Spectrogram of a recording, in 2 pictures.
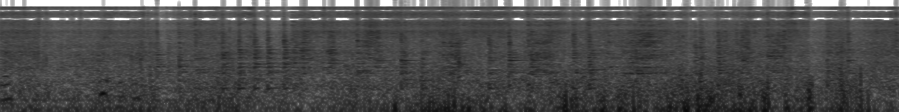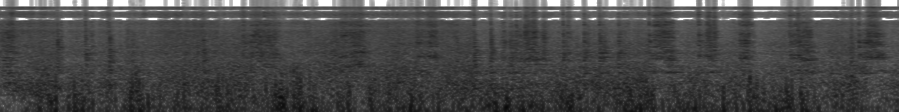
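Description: Eggs sizzling on a flat-top griddle while a metal spatula scrapes and chops them against the hot plate, with many short scrapes and clicks over a loud steady rushing noise with a strong low rumble.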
